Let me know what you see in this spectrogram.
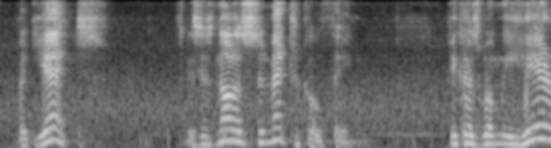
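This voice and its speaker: A man's high-pitched, dark, mellow voice with a non-native accent and lively intonation. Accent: noticeable foreign. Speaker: rabbi officiating a funeral. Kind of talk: eulogy. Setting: funeral service with mourners.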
